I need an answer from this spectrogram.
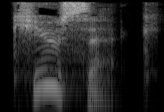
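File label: "cusec", British English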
